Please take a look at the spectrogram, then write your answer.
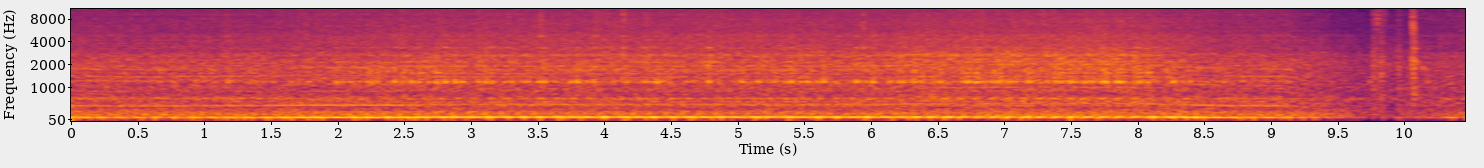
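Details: New crate engine with about 2,000 miles: rough idle with a steady, deep knock about four times a second that carries through the revs. The owner suspects rod knock, which is unconfirmed.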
